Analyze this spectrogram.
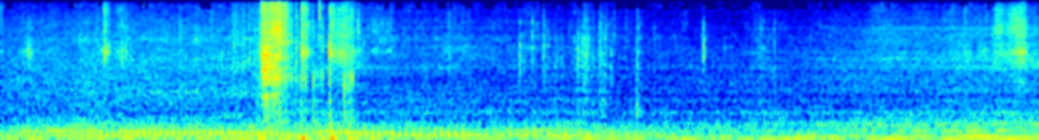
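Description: Steady low rumble, with a brief scraping rustle about two seconds in.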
